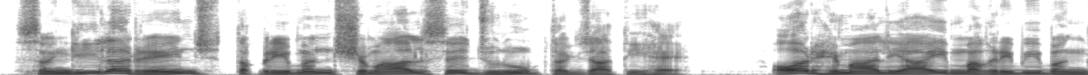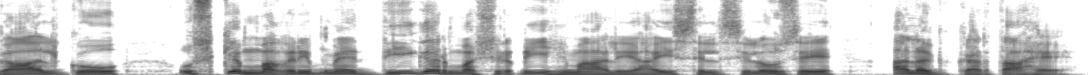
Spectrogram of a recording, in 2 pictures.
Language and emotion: Urdu, neutral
